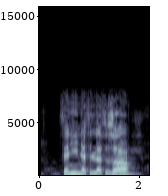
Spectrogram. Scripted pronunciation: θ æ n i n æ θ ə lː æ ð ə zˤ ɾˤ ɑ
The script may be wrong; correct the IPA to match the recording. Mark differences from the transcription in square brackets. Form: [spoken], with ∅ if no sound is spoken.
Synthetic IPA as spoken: θ æ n i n æ θ ə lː æ [θ] ə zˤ ɾˤ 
